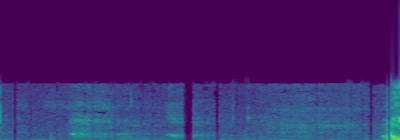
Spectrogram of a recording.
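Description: A man's faint sniff close to a desk microphone, about half a second in, during a pause in his speech.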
